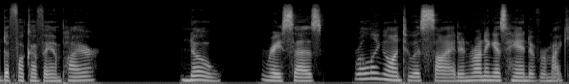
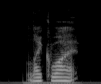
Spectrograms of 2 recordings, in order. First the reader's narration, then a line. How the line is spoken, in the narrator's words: Mikey asks softly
